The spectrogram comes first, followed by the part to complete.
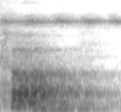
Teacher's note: उच्चारण स्थान थ जो है दंत से बोलते हैं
